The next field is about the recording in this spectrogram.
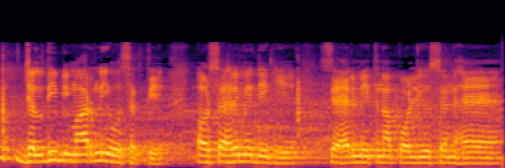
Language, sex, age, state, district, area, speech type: Hindi, male, 30-45, Bihar, Darbhanga, rural, spontaneous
